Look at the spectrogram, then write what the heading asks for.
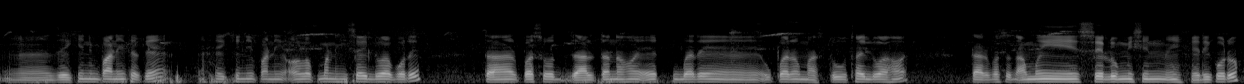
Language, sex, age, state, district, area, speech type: Assamese, male, 30-45, Assam, Barpeta, rural, spontaneous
